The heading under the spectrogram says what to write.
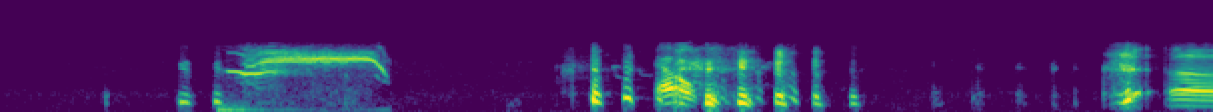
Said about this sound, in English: I feel like Nikki Cross is going to come out any moment with those screams.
